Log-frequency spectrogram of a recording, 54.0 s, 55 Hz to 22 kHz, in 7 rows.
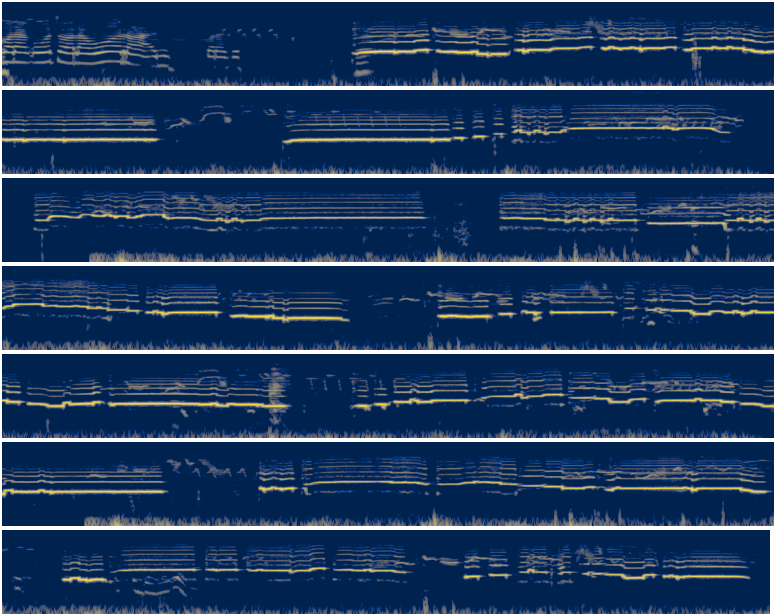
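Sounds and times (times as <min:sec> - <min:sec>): bamboo flute melody: 0:00.0 - 0:02.6, 0:03.3 - 0:54.0.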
